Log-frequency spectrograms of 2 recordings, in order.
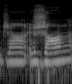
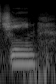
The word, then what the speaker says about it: Jean: on Twitter, Jean Sorry, I look at your name and I want to pronounce it Jean, like a French sound. It's Jean from Happy Indulgence.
